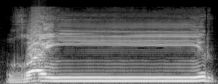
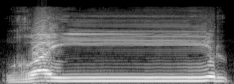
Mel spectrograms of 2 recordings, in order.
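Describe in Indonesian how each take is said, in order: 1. Bunyi 'ai' dibaca panjang saat berhenti. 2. Bunyi 'ai' dibaca panjang saat berhenti.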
